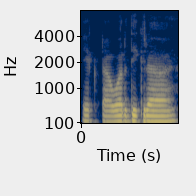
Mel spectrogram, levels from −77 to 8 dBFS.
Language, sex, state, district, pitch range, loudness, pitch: Hindi, male, Jharkhand, Ranchi, 140-145 Hz, -13 LUFS, 140 Hz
